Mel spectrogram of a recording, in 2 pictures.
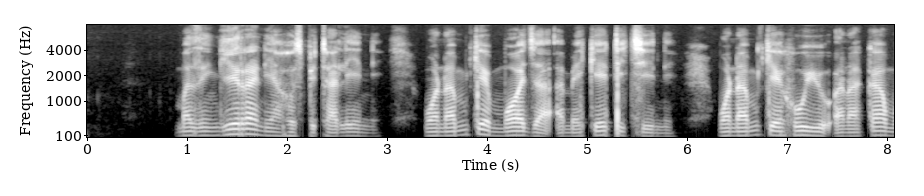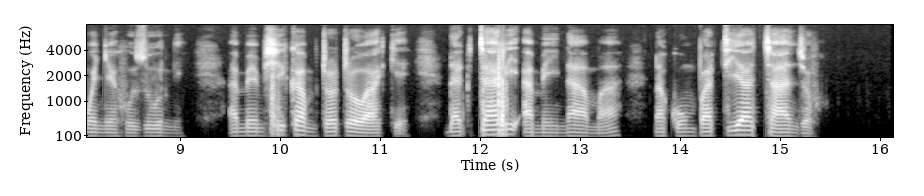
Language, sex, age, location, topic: Swahili, male, 18-24, Nakuru, health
